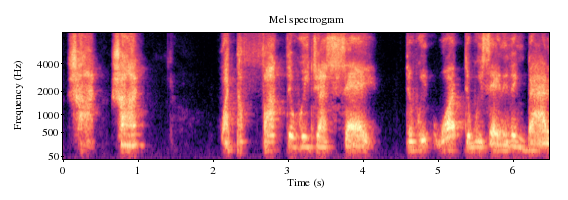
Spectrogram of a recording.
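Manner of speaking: urgent hushed whisper, voice barely there; frantic whisper to a buddy off camera; panicked whisper. Retold or imitated. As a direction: hiss it so the call can't hear.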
